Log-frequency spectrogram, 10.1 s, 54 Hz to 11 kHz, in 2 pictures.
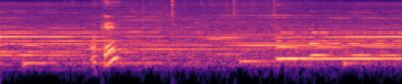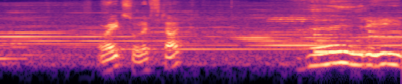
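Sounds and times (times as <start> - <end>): electronic keyboard notes: 0.0 - 10.0.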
